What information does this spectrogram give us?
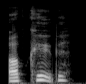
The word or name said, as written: opkøbe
